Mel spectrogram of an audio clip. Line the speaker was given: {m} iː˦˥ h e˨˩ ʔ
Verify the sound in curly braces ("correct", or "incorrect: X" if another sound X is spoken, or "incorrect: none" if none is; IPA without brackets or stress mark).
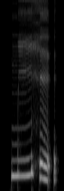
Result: correct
